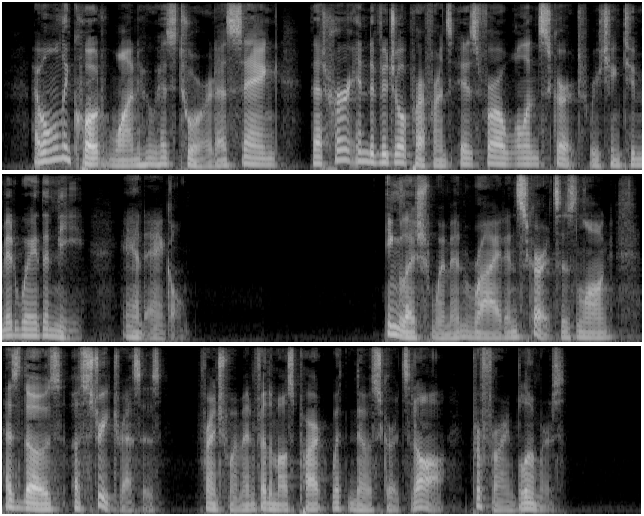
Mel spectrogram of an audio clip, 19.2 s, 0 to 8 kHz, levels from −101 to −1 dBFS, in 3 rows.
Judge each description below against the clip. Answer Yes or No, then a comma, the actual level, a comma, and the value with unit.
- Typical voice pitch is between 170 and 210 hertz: No, very low, 95 Hz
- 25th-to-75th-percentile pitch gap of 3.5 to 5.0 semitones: Yes, average, 4.2 semitones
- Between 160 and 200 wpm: Yes, average, 165 wpm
